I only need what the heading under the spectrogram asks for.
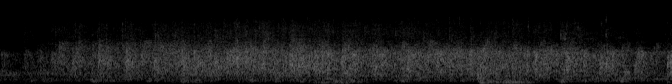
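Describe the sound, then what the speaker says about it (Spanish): Continuous clapping from a sizeable audience at a law conference, dense and even, building slightly and holding steady at a moderate distance. "Y brindamos un fuerte aplauso también"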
